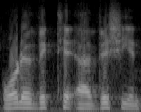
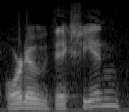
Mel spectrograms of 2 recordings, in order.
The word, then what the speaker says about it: Ordovician: Ordovician. Who can say? Ordovician. I don't know if it's a hard C. If it was Latin, it would be a soft C.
